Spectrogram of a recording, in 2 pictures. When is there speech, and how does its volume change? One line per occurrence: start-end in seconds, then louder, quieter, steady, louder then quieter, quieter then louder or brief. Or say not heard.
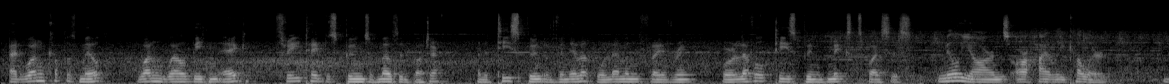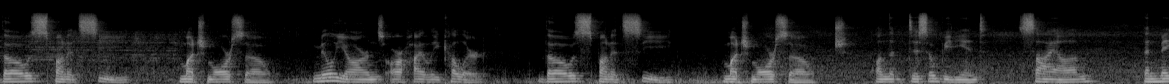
0.0-23.3 steady.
